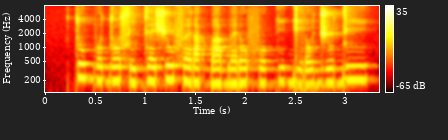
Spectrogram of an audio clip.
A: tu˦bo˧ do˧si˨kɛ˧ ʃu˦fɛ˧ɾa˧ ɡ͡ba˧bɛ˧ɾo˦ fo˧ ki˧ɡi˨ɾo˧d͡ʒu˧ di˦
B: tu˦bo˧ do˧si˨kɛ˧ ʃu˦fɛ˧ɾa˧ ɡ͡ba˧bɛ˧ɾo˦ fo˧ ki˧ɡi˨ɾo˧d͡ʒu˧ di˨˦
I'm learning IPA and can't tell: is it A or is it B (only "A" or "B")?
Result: A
